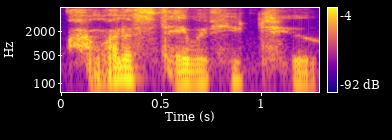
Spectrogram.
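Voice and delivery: whispered very quietly, breathy, barely audible. Telling Reggie about a little voice in his head, whispering as Whisper. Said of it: "she literally whispers in your head".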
